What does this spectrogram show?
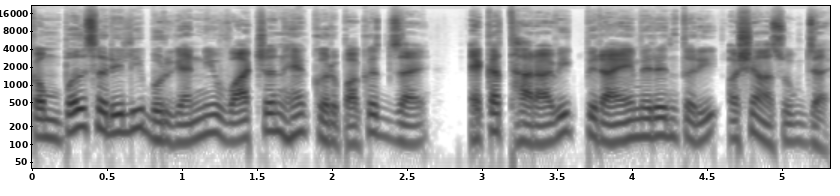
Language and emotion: Goan Konkani, neutral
